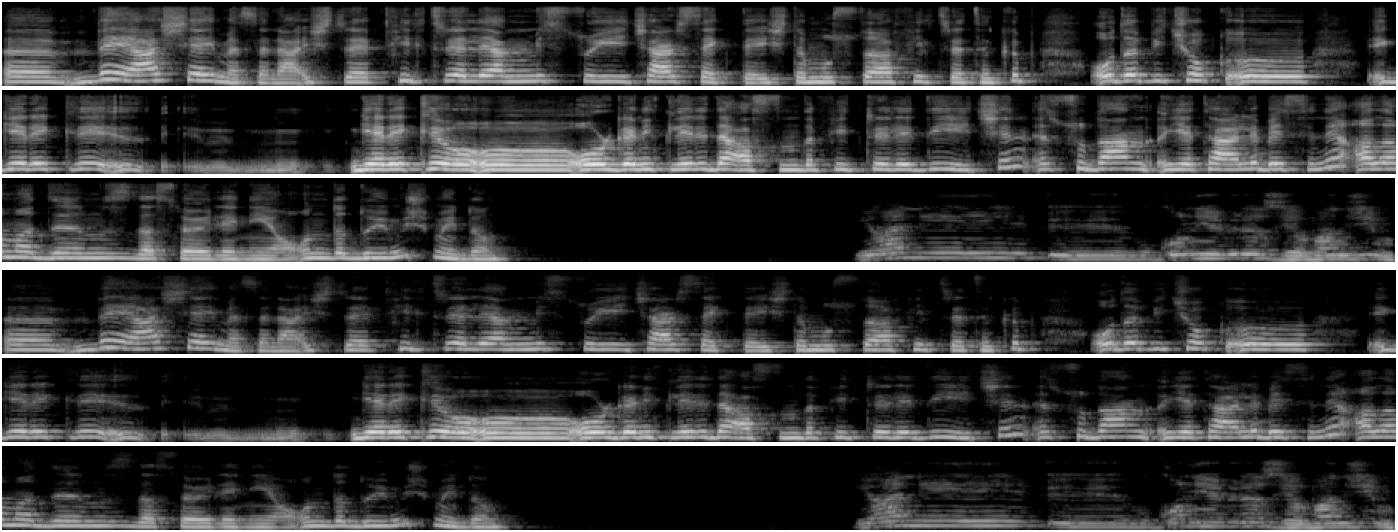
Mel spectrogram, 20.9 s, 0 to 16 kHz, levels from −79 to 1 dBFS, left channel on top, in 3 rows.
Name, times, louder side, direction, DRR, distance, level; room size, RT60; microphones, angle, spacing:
voice 1, 0.0-16.4, left 4 dB, 55° left, 0.5 m, -24 dB
voice 2, 18.2-20.9, left 3 dB, 90° right, 2.8 m, -36 dB
5.5 x 3.9 x 5.2 m
head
